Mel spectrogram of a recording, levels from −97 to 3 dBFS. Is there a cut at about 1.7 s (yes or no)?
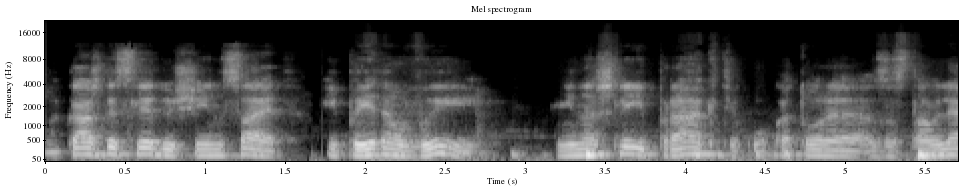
yes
